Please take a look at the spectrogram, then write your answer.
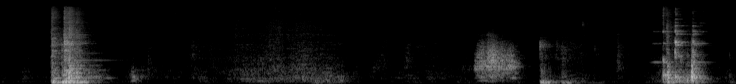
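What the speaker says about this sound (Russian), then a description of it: "Спагетти обратно в кастрюлю." Drained spaghetti goes back into the cooking pot: a few distinct metallic clanks and thunks of pot and utensils, separated by brief softer rustling, close by with no talking.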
